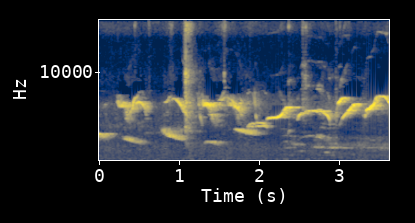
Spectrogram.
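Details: Captive green-winged saltators during breeding, a female said to be ready and soliciting a male while another bird tries to mate: clear whistled slurred notes, some falling, around mid to high pitch, with overlapping higher chirps and a brief knock.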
